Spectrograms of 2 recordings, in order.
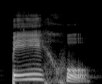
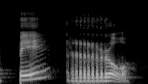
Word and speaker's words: perro: Por exemplo, em espanhol existe essa palavra aqui e muita gente vai pronunciar como perro, mas na verdade uma pronúncia mais comum é fazer o R vibrante como perro.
